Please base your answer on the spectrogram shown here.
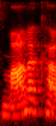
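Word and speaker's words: mānuka: I realized for the first time that we are mispronouncing what we call Manuka honey. right. And there's an accent on the A, and this lovely woman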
